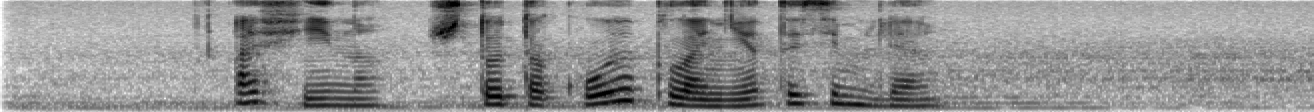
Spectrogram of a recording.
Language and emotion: Russian, neutral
